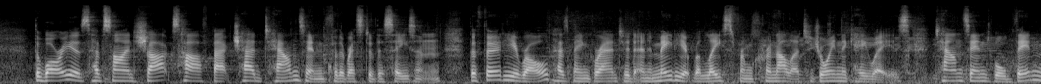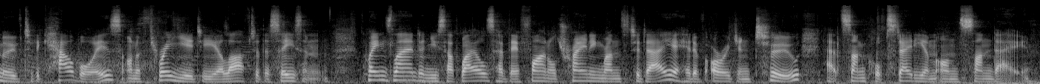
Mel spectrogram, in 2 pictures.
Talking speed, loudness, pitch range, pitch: 185 wpm, -21 LUFS, 135-170 Hz, 150 Hz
